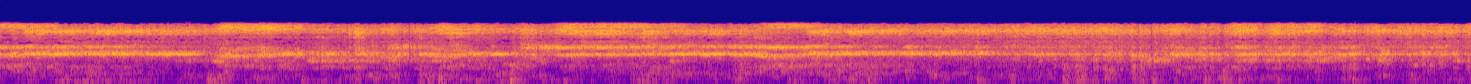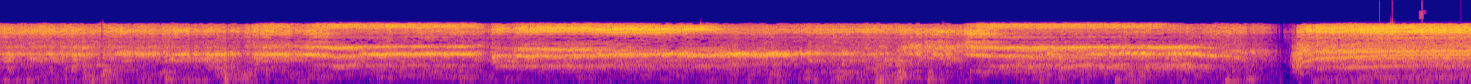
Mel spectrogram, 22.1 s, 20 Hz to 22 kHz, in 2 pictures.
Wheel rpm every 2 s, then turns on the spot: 230, 230, 230, 230, 230, 230, 230, 220, 230, 200, 170.
none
